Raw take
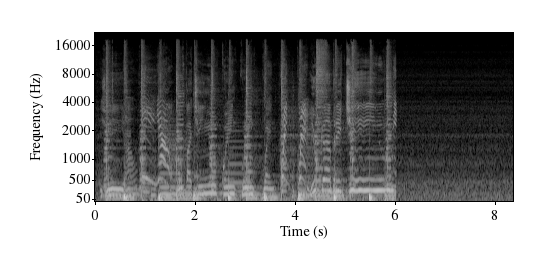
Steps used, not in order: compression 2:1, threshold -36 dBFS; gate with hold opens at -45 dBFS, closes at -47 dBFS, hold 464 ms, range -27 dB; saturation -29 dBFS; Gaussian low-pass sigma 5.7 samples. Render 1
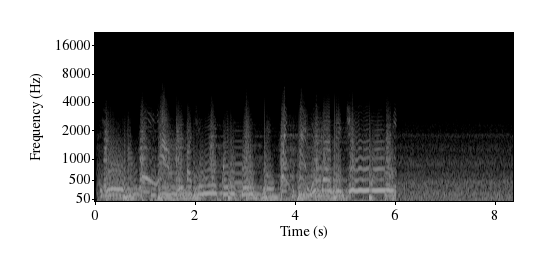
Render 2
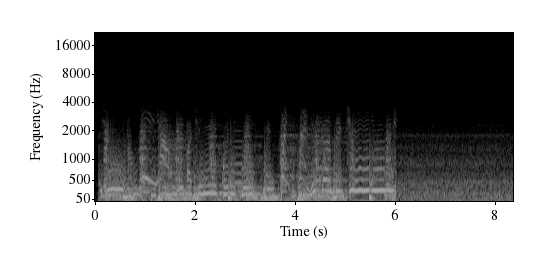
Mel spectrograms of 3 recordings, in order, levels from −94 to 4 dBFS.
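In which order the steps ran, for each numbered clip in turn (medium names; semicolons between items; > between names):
gate with hold > Gaussian low-pass > saturation > compression; saturation > compression > Gaussian low-pass > gate with hold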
